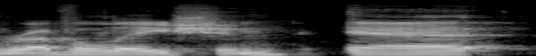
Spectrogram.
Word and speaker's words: Revelation: The book is called Revelation. Oh yeah. Never mind. You said it right. Yeah. So you don't say Mark's or Matthew's or John's. It is Revelation. It is one revelation.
